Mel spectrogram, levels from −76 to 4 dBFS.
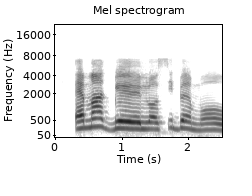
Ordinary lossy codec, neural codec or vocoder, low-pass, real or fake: none; codec, 16 kHz, 1 kbps, X-Codec, HuBERT features, trained on balanced general audio; 7.2 kHz; fake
